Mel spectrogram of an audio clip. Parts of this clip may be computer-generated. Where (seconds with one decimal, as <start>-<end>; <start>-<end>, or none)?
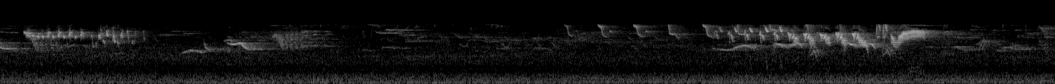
2.2-3.1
